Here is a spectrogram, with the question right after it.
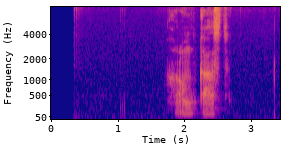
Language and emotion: Russian, neutral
